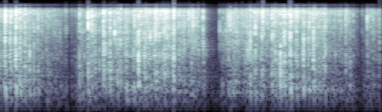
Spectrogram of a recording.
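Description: A fingertip taps and scratches the taut foil of an inflated, hollow, air-filled tubular section of a gold mylar foil balloon. It makes a dense, bright crackling and crinkling rustle with sharp ticks throughout. The sound pauses briefly in three short dips before starting up again.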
